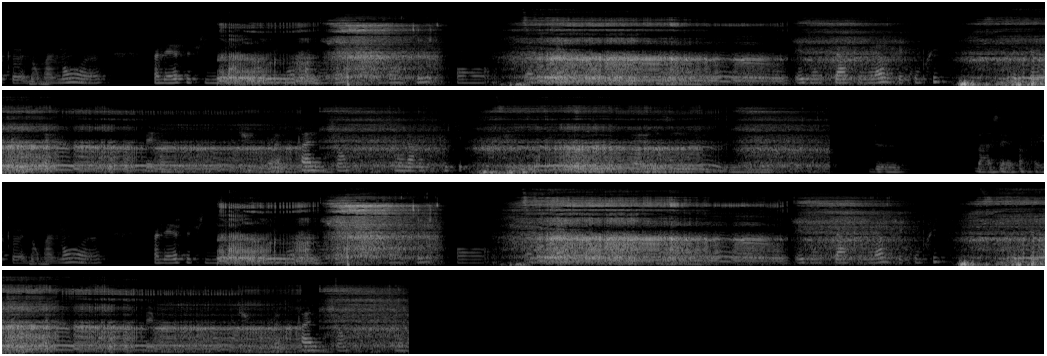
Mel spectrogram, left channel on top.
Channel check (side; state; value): right; drops out; at 14.5 s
